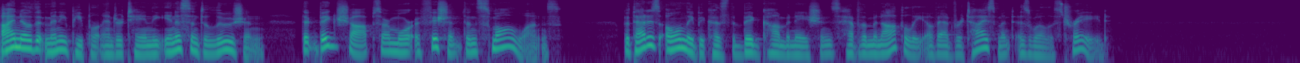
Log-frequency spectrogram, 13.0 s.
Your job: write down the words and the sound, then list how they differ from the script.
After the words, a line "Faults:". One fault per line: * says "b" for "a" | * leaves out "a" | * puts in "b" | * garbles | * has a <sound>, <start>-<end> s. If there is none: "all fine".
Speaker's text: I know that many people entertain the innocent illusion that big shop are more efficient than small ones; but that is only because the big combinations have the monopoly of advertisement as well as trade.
I know that many people entertain the innocent illusion that big shops are more efficient than small ones; but that is only because the big combinations have the monopoly of advertisement as well as trade.
Faults:
* says "shops" for "shop"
